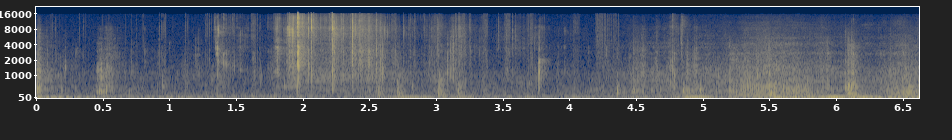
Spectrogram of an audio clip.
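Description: A man chewing a mouthful of food close to the microphone: soft, irregular wet mouth clicks, with a louder cluster of them about two seconds in.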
